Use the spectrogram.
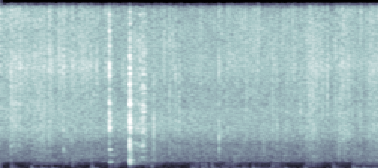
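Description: Rice sizzles steadily in a hot pan for bibimbap, crisping on the bottom, a close, even hiss with a few sharp scrapes or pops near the middle.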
